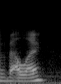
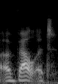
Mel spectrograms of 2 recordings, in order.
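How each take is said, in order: First: The word is pronounced in the French way. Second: The word is pronounced in an anglicized way. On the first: "instead of" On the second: "refusal to pronounce anything in the French manner"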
